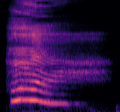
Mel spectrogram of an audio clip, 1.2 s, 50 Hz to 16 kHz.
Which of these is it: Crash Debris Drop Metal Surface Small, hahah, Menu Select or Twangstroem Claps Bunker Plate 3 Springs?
hahah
